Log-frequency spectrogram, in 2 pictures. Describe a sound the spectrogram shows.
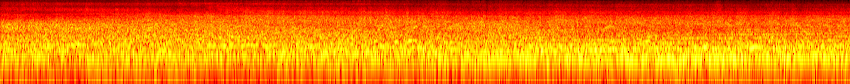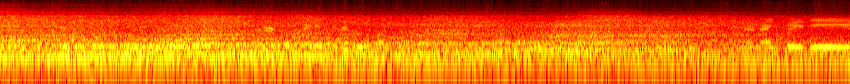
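Car engines roar and rev hard as they race past.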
